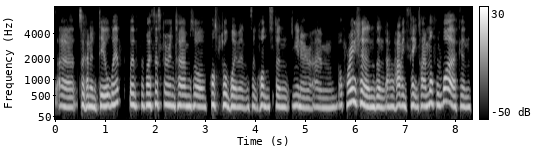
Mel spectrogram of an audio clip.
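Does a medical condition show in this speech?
Yes: bilateral cleft lip and palate; congenital, around 23 operations, bone graft, jaw realignment at 18-19, Great Ormond Street, 6 grommet operations; adult, no operations since 25, hearing issue, speech and language therapy years ago; possibly needs more pitch or volume to be heard, voice called weird in childhood.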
